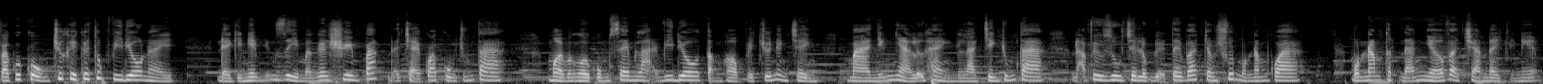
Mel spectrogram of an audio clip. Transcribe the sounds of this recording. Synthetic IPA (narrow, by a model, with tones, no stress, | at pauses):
vaː˨˩ku˨˦jkʊ˨˩ŋ͡mt͡ɕɨ˦˥əkxi˧ke˦˥t̚t̪ʰʊ˦˥k̚vi˧ɗi˧o˧na˨˩j | ɗe˧˩kiː˧˩nḭ˧˨mɲɨ̰˧˥ŋzi˨˩maː˨˩ɣə˧jswi˧mpaː˦˥k̚ɗa̰ː˧˥t͡ɕaː˧˩jkwaː˧kʊ˨˩ŋ͡mt͡ɕʊ˨˦ŋ͡mt̪aː˧ | məː˧˩jmɔ̰˧˨jŋɨ˨˩ə˩jkʊ̰˨˧˩ŋ͡msɛ˧mla̰ː˧˨jvi˧ɗi˧ʔo˧t̪ə˧˩wŋ͡mhəː˨˩p̚ve˨˩t͡ɕwi˨˦ənha˨˩jŋ̟t͡ɕï˨˩ŋ̟ | maː˨˩ɲɨ̰˧˥ŋɲaː˨˩lɨ̰˧˥ha˨˩jŋ̟laː˨˩t͡ɕï˨˦ŋ̟t͡ɕʊ˨˦ŋ͡mt̪aː˧ | ɗa̰ː˧˥vi˧əwzu˧t͡ɕe˧nlʊ˨˩k͡p̚ɗḭ˧˨t̪e˧vaː˦˥t̚t͡ɕɔ˧wŋ͡msu˦˥ət̚mo˨˩t̚na˧mkwaː˧ | mo˨˩t̚na˧mt̪ʰə˨˩t̚ɗaː˨˦ŋɲəː˨˦vaː˨˩t͡ɕaː˨˩nɗə˨˩jki˧˩nḭ˧˨əmʔ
